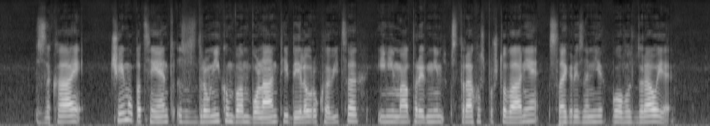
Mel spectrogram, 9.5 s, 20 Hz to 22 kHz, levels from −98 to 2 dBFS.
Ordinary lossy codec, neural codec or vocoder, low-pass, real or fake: none; codec, 44.1 kHz, 7.8 kbps, Pupu-Codec; none; fake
